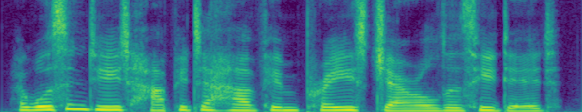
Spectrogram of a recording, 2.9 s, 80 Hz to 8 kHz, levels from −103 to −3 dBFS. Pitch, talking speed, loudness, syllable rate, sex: 215 Hz, 245 wpm, -16 LUFS, 6.0 syllables/s, female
